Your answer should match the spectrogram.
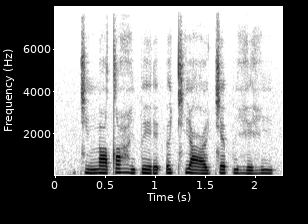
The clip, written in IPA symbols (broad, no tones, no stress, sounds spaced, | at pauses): c i ŋ u tˤ o ɦ i p e ɾ e ʔ ə cʰ i ʕ ʏ c ɛ p i ɦ e ɦ i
